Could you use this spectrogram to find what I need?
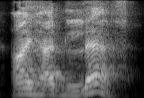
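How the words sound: The word left carries the stress. The speaker calls it right. "You stress the verb"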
